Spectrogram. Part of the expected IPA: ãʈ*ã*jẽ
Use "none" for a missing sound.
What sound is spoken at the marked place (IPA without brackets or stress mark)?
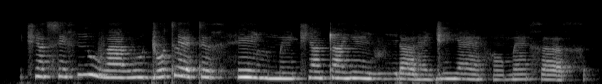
ã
